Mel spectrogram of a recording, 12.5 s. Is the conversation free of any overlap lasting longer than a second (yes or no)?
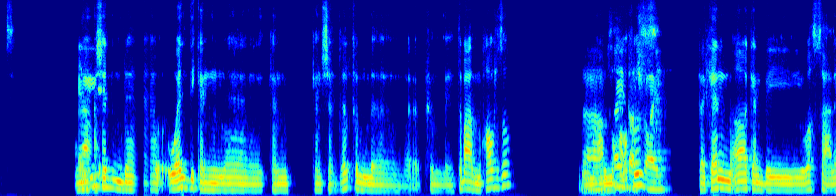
no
